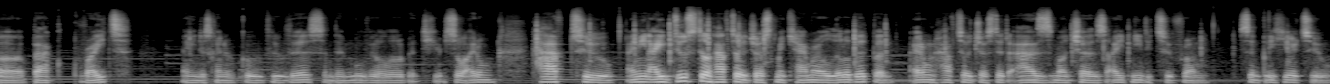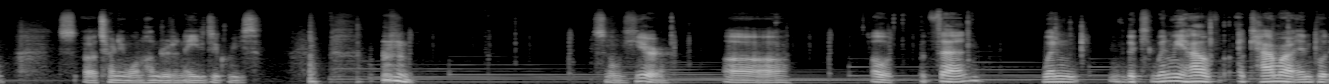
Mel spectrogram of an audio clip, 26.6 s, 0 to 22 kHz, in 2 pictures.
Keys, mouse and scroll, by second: 18.4 Escape, 19.8-21.0 typing, 20.8 scroll, 20.9 middle click, 21.0 right click, 22.3 click, 23.0 click.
